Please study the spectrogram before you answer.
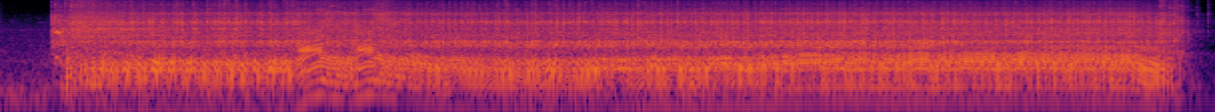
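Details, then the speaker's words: Two-stroke string trimmer with diaphragm carburetor cleaned with GumBuster, while adjusting the throttle plate idle speed: fast, buzzy, high-pitched idle that never settles; idle speed set too high. "and that'll be too fast"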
